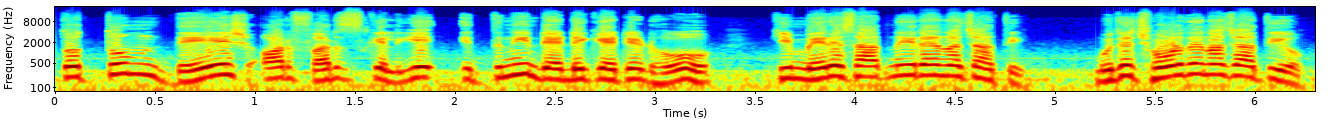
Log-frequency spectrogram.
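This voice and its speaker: A man's voice: high-pitched, expressive, moderate pace, a little hiss or hum. A man acting an ardent, persuasive lover in a romantic audio story. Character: ardent, pleading male lover, restless and persuasive.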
